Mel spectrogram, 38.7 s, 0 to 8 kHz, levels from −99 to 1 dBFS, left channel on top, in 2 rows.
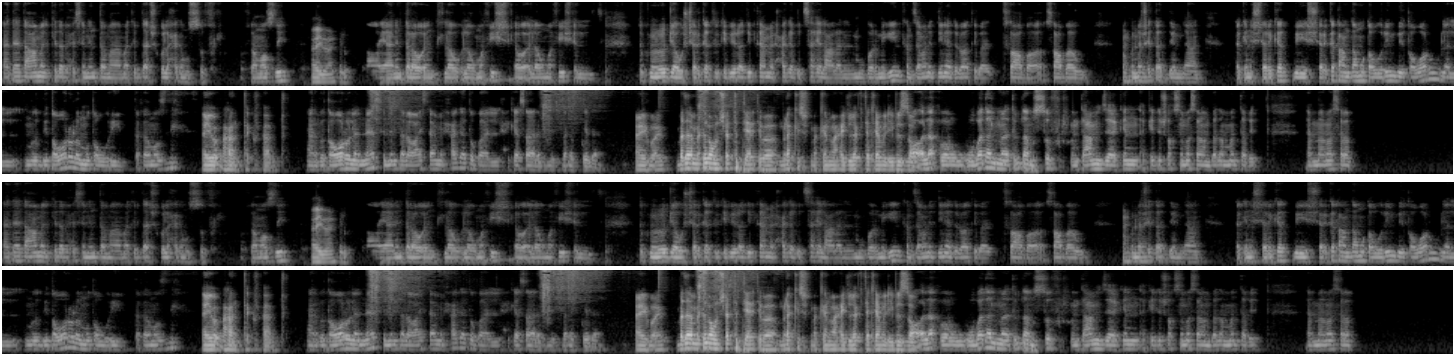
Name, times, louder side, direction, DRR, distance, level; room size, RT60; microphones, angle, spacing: voice 1, 0.0-2.8 3.3-3.8 4.9-14.5 14.9-16.0 16.4-21.7 23.4-27.4 31.5-37.3, left 2 dB, 60° left, 0.9 m, -39 dB
voice 2, 4.1-4.6 14.9-15.3 22.0-23.0 27.8-31.5, equal, 10° right, 0.9 m, -33 dB
sound 1, 24.2-25.3 26.5-27.5 28.1-28.2 28.6-30.0, right 8 dB, 60° right, 1.1 m, -40 dB
11.0 x 4.1 x 2.2 m
head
